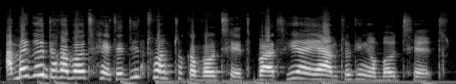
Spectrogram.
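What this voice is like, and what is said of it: Voice affected by a cold. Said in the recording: “I don't know if you can tell by my voice, but yeah, I'm kind of having a cold.”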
